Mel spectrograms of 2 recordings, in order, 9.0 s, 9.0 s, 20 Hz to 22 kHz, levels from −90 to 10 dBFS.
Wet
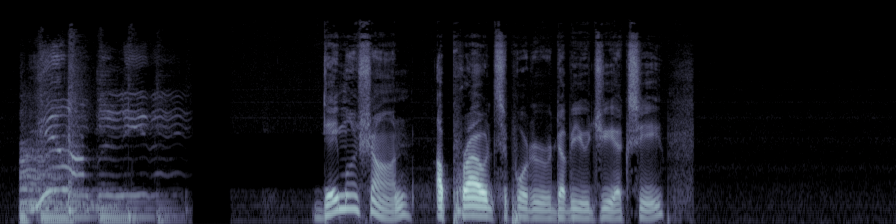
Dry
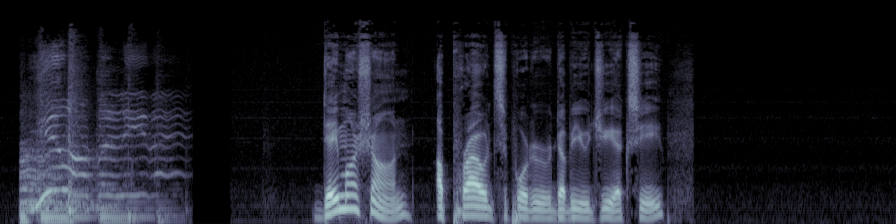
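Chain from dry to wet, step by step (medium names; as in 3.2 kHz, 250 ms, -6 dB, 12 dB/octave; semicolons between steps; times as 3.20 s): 0.83–3.59 s: time-frequency box 520–2200 Hz -18 dB; 3.94–5.13 s: peaking EQ 400 Hz +12.5 dB 1.5 oct; in parallel at -2 dB: compression, threshold -30 dBFS, peak gain reduction 24 dB; on the sum: trim -6 dB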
